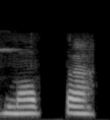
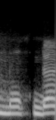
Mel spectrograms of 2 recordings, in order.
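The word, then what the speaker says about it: 먹다: Nih, mokta. Jangan lagi ada yang bacanya mokda ya. Kalau ada yang bacanya mokda keterlaluan, bacanya mokta. Ini mok. Emang bacanya secara tulisan mokta, tapi udah ada hukum bacanya jadi mokta.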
